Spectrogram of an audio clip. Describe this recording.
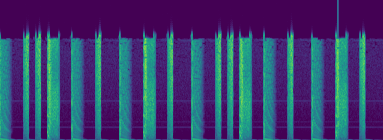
Beats recorded from the Atari ST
